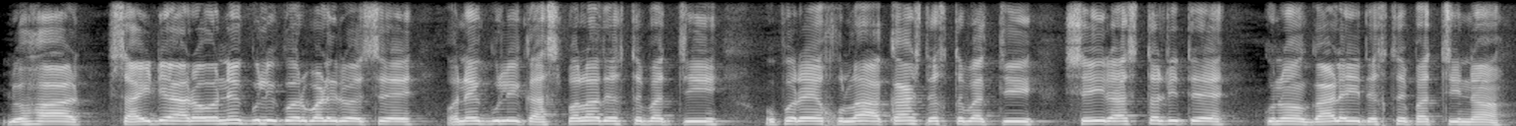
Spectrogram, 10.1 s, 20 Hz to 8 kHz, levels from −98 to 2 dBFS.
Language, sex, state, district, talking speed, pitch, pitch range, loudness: Bengali, male, Assam, Hailakandi, 130 wpm, 180 Hz, 170-185 Hz, -14 LUFS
